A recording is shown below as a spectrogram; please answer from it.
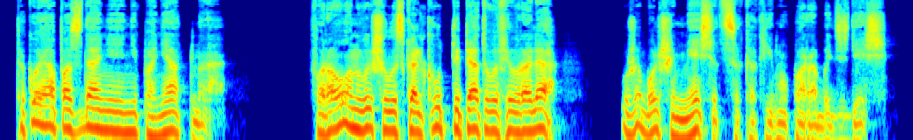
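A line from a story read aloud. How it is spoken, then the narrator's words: Muffled voice after pause. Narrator (Russian): Помолчав, господин Моррель прибавил глухим голосом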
